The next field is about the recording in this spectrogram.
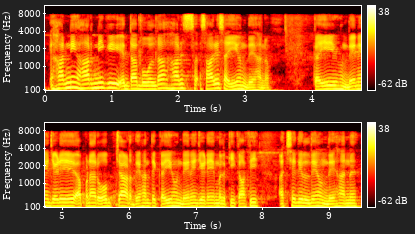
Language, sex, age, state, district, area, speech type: Punjabi, male, 30-45, Punjab, Amritsar, urban, spontaneous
